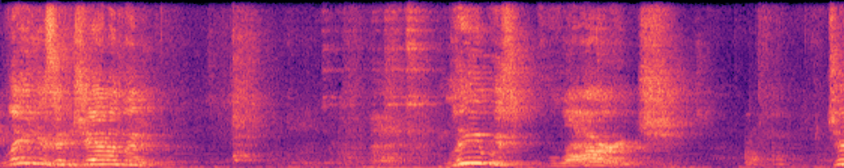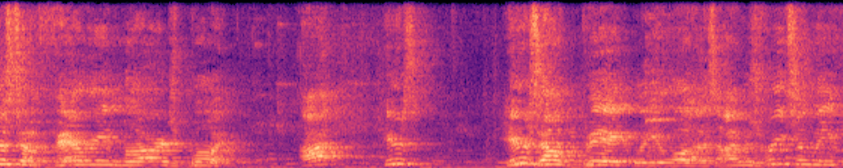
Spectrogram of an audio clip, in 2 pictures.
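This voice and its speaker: High-voiced man roasting friends, echoey hall. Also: expressive, takes it slowly, long pauses. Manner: wry, teasing, playful sound effects. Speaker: comedian roasting colleagues. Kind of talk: stand-up roast toast. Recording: echoey hall, distant mic, crowd laughter.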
